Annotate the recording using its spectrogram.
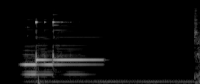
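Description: A short electronic chime of two notes, the second higher, lasting under a second. A faint steady low hum follows.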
